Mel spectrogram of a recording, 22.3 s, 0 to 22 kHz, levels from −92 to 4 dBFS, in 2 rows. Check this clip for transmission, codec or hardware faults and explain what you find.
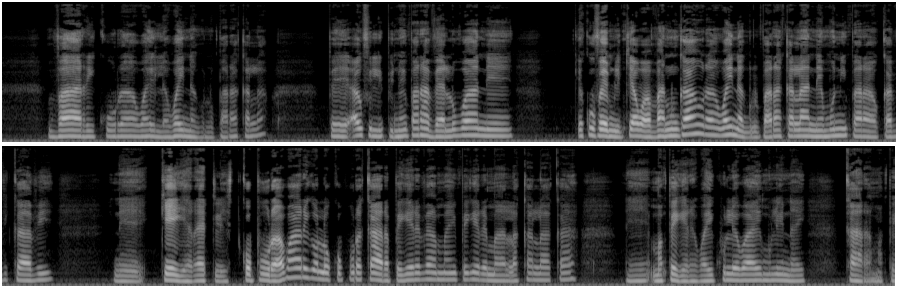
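No transmission, codec or hardware fault is audible anywhere in the speech recording, with the signal holding steady and continuous throughout.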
